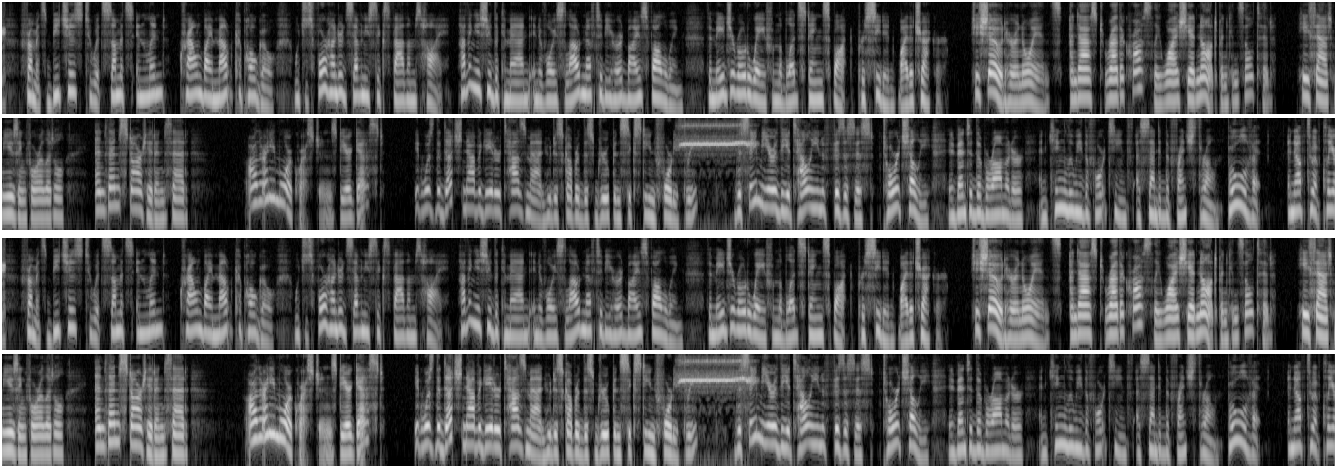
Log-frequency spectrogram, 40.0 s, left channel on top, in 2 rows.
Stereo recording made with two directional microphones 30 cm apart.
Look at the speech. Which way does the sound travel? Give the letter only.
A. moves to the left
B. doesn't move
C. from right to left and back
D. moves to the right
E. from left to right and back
E.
